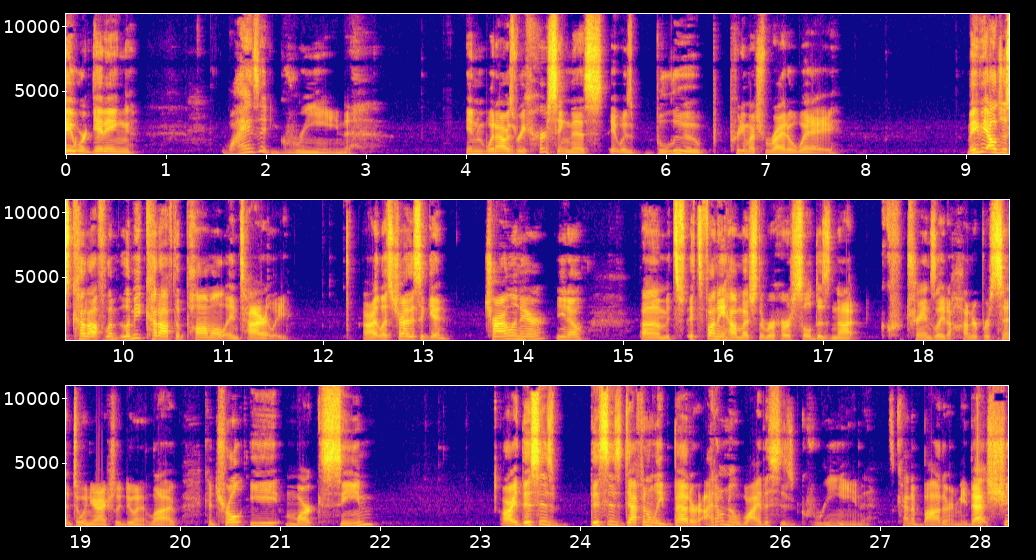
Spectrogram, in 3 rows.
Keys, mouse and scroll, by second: 0.3 scroll up 1, 0.8 scroll down 2, 1.8 scroll down 3, 2.1 scroll down 2, 3.0 scroll down 2, 3.2 shift+middle click, 3.9-4.4 scroll up 7, 4.5 shift+middle click, 5.0 scroll down 1, 5.3 shift+middle click, 8.3 ctrl+middle click, 9.3 ctrl+z, 10.0 ctrl+middle click, 10.2 shift+middle click, 10.8 middle click, 12.1 alt+click, 15.5 ctrl+middle click, 15.7 middle click, 16.1 shift+middle click, 16.4 ctrl+middle click, 20.7 ctrl+e, 22.6 shift+middle click, 23.0 ctrl+middle click, 23.7 shift+middle click, 26.8 ctrl+middle click.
